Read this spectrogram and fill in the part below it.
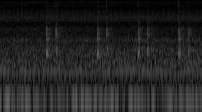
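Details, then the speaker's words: Salvaged e-waste PC booting straight to its old hard drive at power-on: paired clicks repeating about twice a second as the drive struggles to spin up. "and sounds like that hard drive is not doing too good but I'm going to give it a second sometimes those will unstick themselves"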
